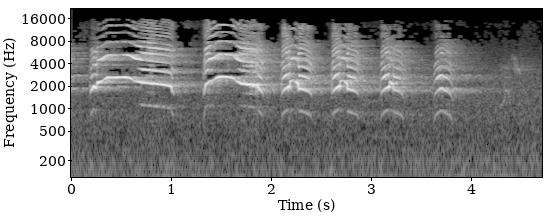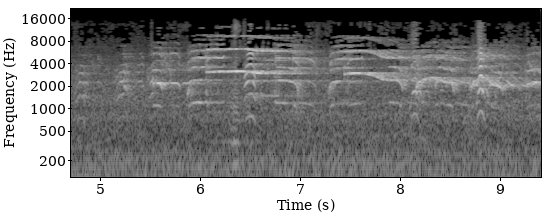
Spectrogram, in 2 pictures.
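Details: Mew gulls at food giving a loud series of nasal, slightly wavering cries, about one every half second and fading, followed by fainter overlapping calls from other gulls in the background.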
